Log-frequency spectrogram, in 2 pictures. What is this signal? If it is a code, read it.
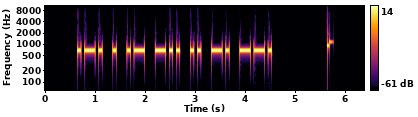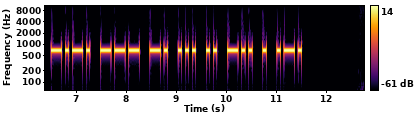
Morse code, heard as a keyed tone, about 17 wpm, 700 Hz. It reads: READING CONSIDER
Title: Sentences from Top 600 Words - New Word Drill - 17wpm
